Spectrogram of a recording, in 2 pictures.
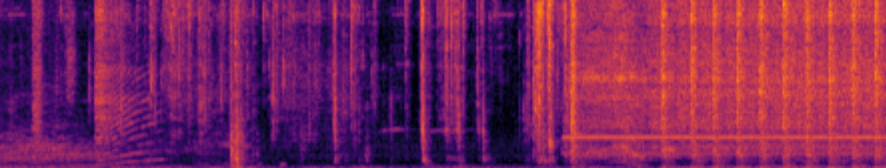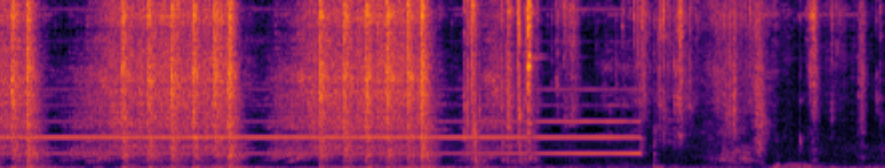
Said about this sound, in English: And just then, cranking, but just won't start.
